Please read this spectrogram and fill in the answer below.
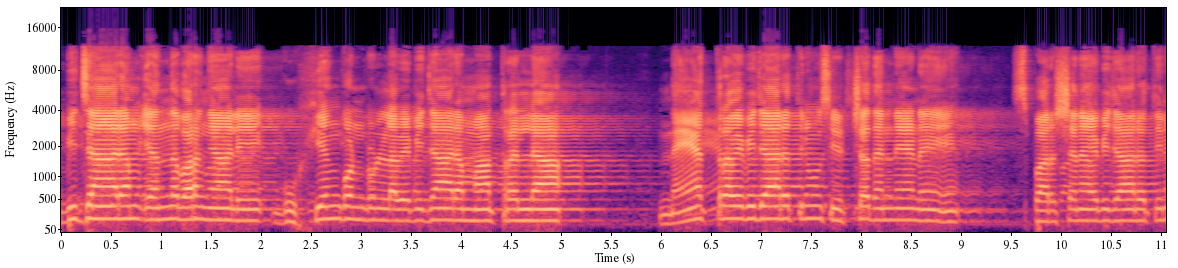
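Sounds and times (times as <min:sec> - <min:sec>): man chanting unaccompanied: 0:00.0 - 0:11.0.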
